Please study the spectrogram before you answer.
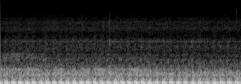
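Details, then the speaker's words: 2008 Kawasaki ER6f (Ninja 650) parallel twin around 2000 rpm: a faint buzzy fairing rattle rides along the firing beats, after Sugru was applied where fairing parts touch. The buzz is reduced and changed but not fully gone. "it's definitely changed the characteristics of the buzz as well as definitely less of a buzz less of the time so that has definitely fixed the most part of it it's wearing 2000rpm that seemed to make that bit rattle"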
